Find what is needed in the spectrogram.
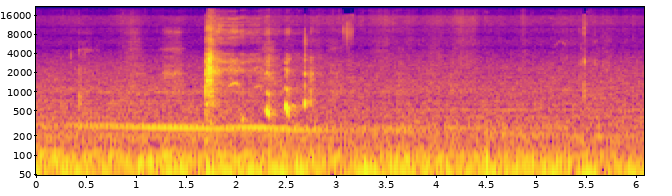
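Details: Baby sneezing: one sudden, sharp infant sneeze followed by a few soft small sounds over a low steady room hum, part of four sneezes then a big one; sneezing.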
